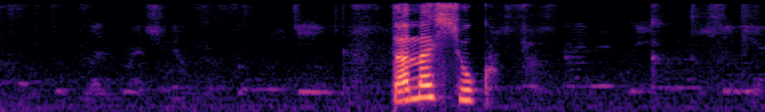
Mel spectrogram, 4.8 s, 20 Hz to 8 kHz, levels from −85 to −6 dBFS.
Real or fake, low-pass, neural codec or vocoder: fake; 7.2 kHz; codec, 16 kHz in and 24 kHz out, 1 kbps, XY-Tokenizer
